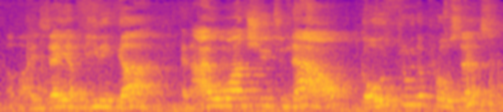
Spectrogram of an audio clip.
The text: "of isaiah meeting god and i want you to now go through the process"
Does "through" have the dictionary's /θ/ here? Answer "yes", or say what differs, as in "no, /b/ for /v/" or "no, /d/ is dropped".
yes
